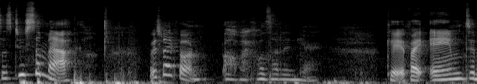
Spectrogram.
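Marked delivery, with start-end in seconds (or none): 1.5-3.2 soft aside whispered to herself; hushed mumble while searching. Real, not acted. Muttered aside hunting for phone.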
